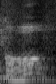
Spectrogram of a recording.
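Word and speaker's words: קוף: Ese es el título que se le confiere, y está influenciado por una letra que se pronuncia Ko'of, que es la letra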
